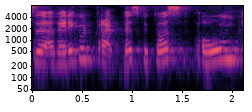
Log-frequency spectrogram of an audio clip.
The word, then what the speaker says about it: Om: Okay, Omkar chanting is a very good practice because Om is basically A, U, and Ma.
